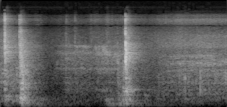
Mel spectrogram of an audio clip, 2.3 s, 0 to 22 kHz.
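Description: A drawer in a 2022 Jayco North Point 382FLRB fifth wheel trailer slides open and shut twice, two short close clunks about a second apart in a quiet room.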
